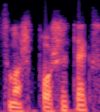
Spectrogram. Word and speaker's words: Tomasz Poszytek: My name is Tomasz Poszytek, so this is the proper pronunciation.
